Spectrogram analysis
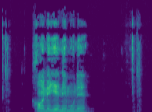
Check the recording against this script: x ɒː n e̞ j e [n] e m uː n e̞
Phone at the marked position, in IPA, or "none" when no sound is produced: n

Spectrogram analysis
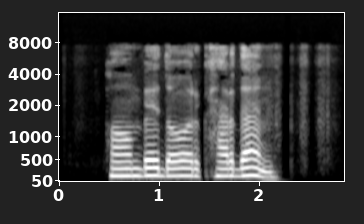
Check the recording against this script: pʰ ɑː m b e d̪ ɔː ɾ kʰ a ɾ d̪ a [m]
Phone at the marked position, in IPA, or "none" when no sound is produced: n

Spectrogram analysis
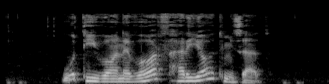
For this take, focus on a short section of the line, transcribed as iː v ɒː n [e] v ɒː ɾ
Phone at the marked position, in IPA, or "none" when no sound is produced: e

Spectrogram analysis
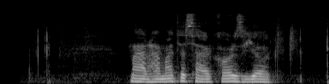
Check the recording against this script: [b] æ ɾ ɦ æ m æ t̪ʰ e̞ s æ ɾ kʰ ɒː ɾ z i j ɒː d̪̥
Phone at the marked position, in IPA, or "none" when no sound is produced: m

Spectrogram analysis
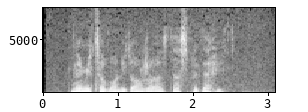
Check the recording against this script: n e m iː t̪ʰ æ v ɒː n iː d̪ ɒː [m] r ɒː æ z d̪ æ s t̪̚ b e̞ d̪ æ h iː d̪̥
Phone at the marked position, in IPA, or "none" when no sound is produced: n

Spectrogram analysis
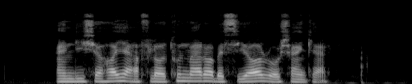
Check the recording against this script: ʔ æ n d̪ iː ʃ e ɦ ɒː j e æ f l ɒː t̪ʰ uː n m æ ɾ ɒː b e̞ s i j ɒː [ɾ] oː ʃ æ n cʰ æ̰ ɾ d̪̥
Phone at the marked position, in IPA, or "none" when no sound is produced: ɾː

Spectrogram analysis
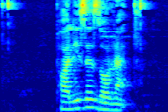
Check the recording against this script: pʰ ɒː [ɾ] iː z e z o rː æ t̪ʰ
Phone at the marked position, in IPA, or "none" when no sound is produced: l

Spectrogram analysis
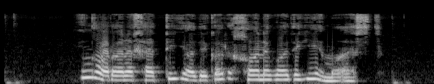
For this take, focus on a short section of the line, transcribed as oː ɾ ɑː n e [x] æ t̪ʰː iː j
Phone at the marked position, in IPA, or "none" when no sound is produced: x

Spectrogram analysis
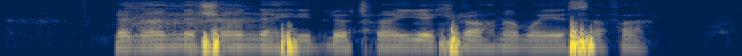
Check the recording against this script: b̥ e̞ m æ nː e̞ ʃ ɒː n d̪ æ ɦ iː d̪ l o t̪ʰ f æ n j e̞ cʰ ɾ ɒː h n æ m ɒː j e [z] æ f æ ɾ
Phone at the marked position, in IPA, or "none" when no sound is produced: s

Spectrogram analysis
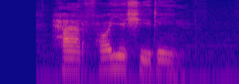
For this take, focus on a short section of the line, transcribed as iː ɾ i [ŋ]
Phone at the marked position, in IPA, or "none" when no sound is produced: n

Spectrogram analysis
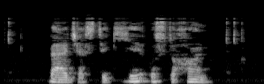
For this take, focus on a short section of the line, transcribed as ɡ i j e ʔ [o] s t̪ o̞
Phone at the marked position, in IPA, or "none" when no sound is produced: o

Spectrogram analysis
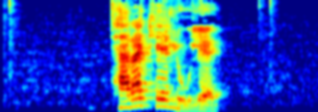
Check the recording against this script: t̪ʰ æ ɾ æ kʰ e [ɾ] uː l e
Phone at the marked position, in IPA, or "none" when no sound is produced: l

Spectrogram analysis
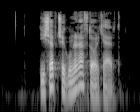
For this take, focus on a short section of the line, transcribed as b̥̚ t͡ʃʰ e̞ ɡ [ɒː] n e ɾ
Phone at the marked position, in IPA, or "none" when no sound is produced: uː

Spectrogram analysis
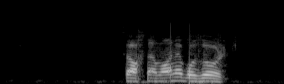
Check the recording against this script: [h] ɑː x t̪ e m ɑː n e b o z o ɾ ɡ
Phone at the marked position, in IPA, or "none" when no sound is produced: s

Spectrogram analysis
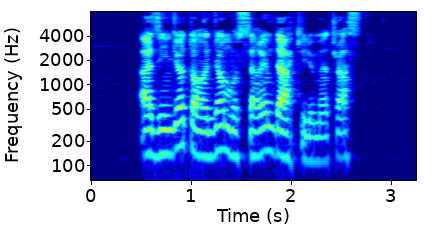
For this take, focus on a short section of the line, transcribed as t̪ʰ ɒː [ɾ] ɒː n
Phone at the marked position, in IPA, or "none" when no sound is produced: none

